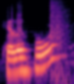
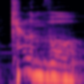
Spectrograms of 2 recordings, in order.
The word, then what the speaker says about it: Kelemvor: Sorry, I butcher these names. Celevor? No, Helm. Kelemvor.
